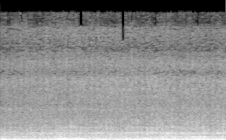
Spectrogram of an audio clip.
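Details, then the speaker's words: Dump truck diesel at steady heavy idle, rough puffy exhaust note. Exhaust leak: bed-heater exhaust tube off bottom pipe rusted out from water over time; lightly patched before. "but uh that right there is the exhaust that's what you're hearing this thing sounds so bad"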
